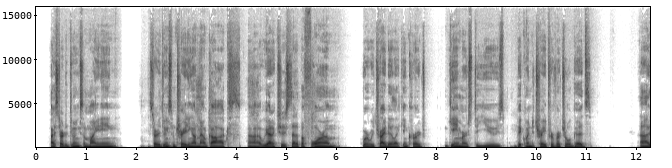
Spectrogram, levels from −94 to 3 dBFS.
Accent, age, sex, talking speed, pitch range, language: American, 20-39, male, 180 wpm, 90-100 Hz, English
